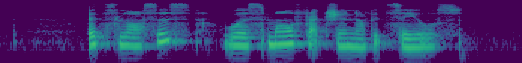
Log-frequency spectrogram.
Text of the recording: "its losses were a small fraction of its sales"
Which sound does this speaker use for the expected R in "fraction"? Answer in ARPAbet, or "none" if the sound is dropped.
R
